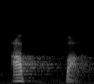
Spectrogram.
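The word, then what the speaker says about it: אבא: 아빠, 정확하게 발음하면 아빠, 아람어입니다.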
